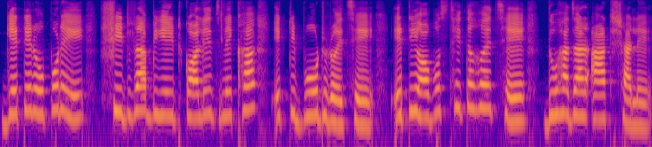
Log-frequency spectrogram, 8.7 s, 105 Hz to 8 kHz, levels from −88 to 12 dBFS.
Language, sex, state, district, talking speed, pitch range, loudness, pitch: Bengali, female, West Bengal, Malda, 115 wpm, 245-300 Hz, -16 LUFS, 270 Hz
